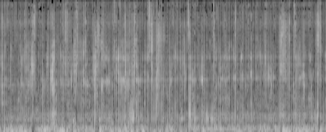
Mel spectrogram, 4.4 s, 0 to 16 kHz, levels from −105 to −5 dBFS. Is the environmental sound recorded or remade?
remade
